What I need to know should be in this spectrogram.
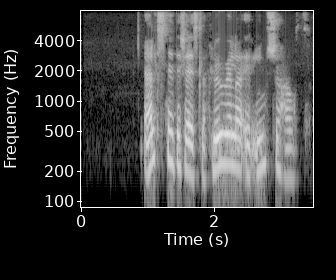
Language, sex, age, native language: Icelandic, female, 40-49, Icelandic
